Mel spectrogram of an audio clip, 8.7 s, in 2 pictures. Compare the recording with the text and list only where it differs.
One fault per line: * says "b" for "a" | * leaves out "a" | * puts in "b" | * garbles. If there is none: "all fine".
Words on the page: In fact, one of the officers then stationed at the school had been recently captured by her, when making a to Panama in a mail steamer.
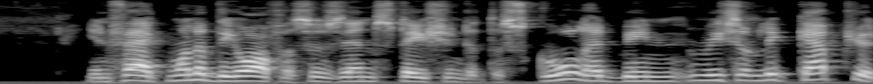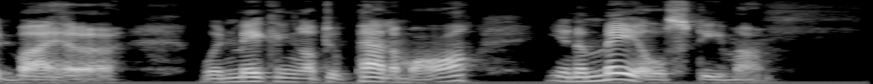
all fine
